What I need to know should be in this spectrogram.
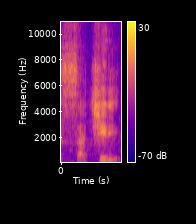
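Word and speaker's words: Shaqiri: 28 goles y 31 asistencias desde que Sachiri, sí, así se pronuncia.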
